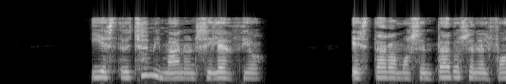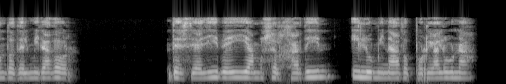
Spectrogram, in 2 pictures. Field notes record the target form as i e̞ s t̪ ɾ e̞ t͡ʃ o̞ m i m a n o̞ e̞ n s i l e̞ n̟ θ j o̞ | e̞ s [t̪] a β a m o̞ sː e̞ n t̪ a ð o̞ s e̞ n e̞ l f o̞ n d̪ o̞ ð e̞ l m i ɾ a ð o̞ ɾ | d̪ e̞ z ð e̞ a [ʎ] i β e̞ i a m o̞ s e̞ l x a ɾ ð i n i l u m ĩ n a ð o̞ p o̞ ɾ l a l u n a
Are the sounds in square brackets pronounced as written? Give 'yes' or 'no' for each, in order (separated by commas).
yes, yes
